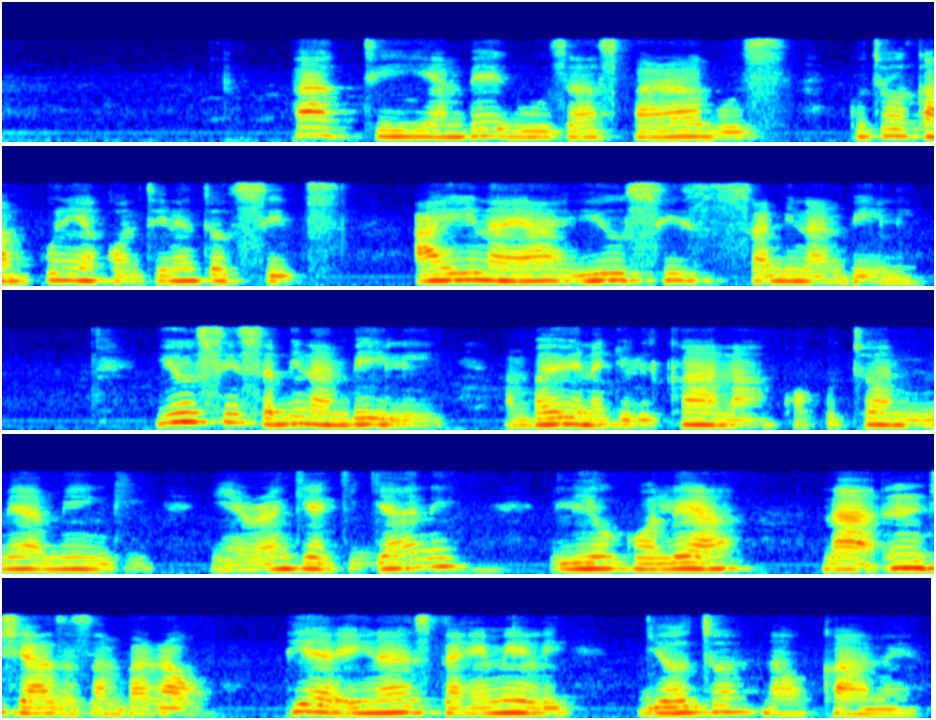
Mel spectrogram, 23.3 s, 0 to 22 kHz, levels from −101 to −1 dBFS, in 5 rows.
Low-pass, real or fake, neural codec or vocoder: 7.2 kHz; real; none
